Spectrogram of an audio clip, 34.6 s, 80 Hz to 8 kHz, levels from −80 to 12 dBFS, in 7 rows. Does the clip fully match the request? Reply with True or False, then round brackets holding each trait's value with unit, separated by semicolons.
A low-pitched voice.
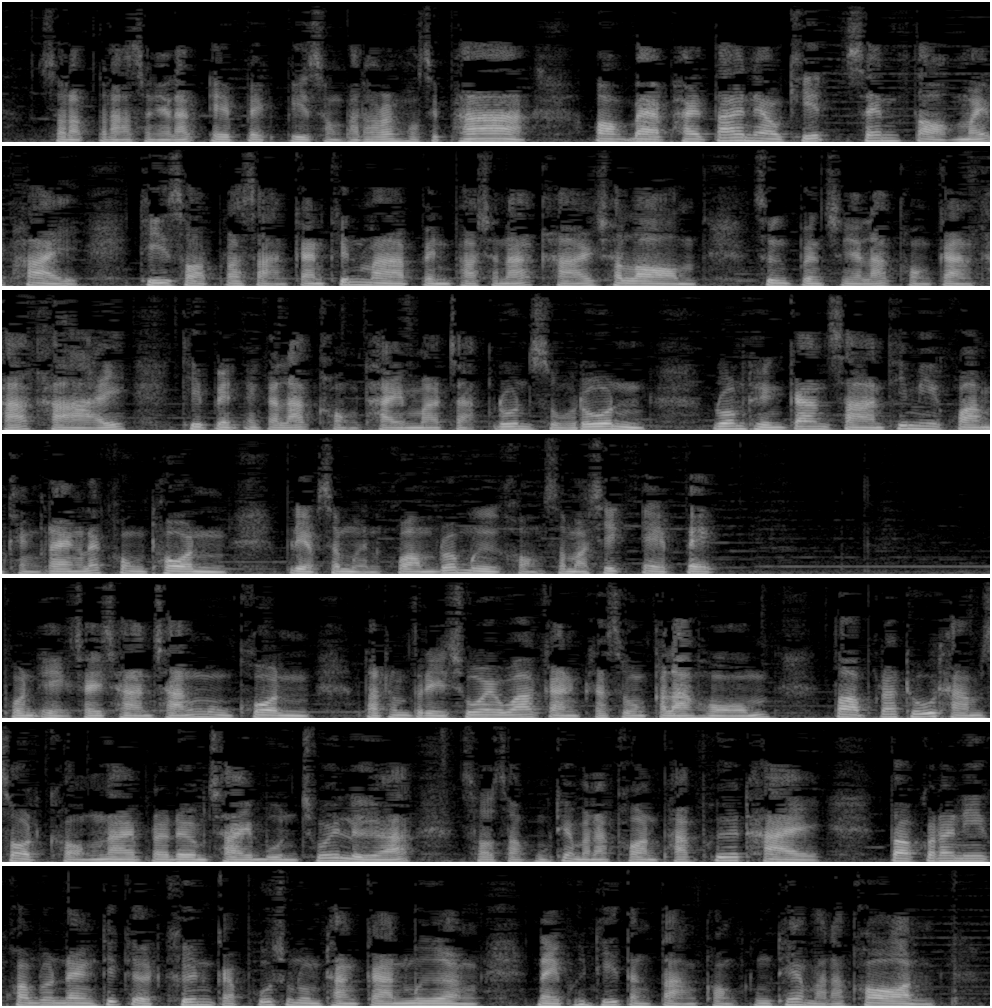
True (130 Hz)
